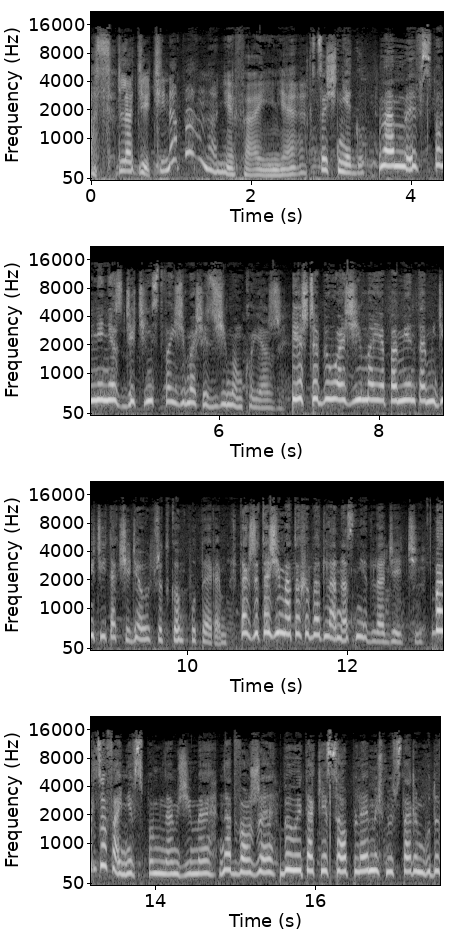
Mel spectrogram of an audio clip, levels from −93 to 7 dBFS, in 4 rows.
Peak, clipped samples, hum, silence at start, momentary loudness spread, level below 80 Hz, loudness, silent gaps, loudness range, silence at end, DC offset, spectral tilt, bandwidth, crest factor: 0 dBFS; under 0.1%; none; 0 s; 10 LU; -48 dBFS; -18 LUFS; none; 3 LU; 0 s; under 0.1%; -3.5 dB/octave; 15.5 kHz; 18 dB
